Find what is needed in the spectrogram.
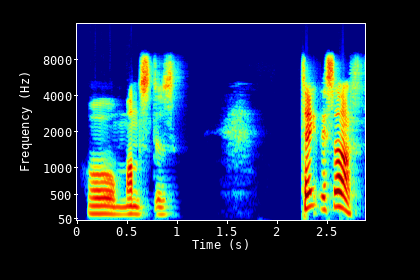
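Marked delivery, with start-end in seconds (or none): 2.2-2.9 high, loud frantic scream; high panicked shout. Acted. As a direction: scream it out, losing control. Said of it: "she screamed".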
